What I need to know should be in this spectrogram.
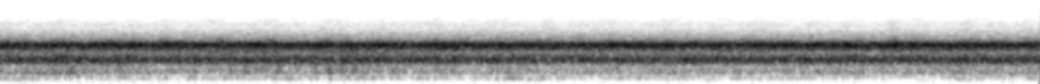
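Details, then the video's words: Massed frogs sing on a peaceful country night, their overlapping voices blending into one even, high droning tone without breaks; no other sounds intrude. "고요한 시골 밤에 개구리 합창 소리"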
